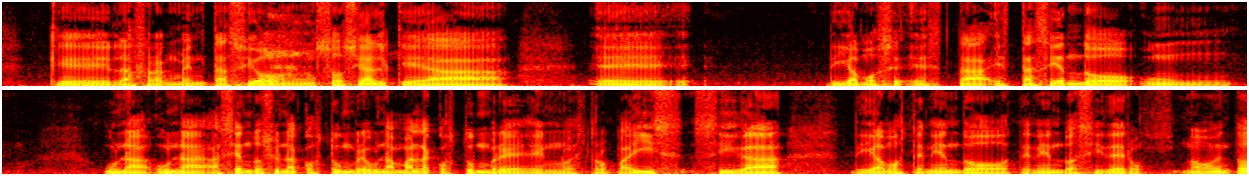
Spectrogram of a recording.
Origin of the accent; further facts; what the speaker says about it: Peru; now in Argentina; nosotros somos ciudadanos peruanos que hace años que estamos aquí en la Argentina.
